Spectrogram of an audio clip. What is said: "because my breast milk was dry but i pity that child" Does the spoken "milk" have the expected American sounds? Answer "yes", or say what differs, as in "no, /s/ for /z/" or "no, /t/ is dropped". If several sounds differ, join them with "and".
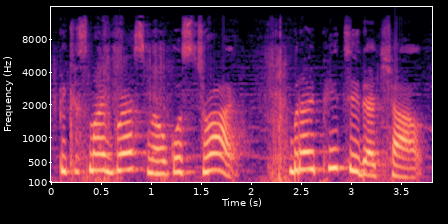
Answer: no, /l/ is dropped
